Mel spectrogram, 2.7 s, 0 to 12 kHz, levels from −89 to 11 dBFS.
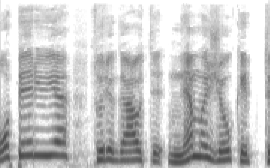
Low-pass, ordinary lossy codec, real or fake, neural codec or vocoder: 10.8 kHz; AAC, 32 kbps; real; none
